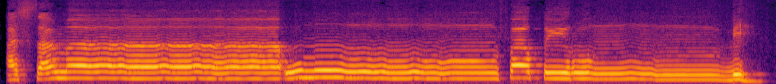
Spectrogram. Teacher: as-samaa, empat atau lima harakat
